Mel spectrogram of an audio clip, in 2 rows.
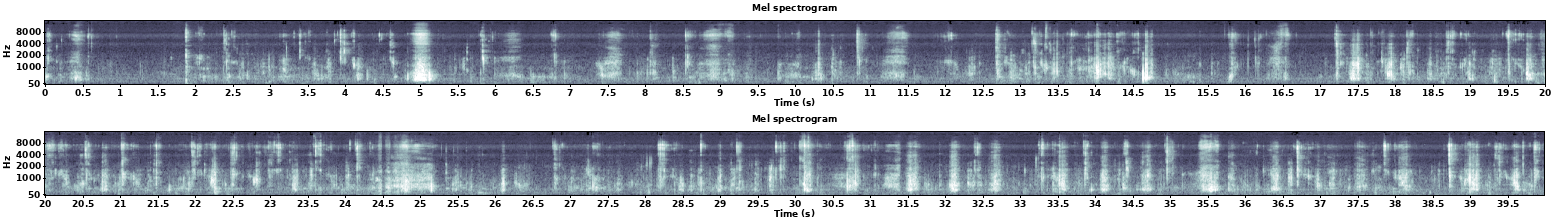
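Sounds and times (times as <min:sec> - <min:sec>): wet chewing and smacking: 0:17.2 - 0:24.5, 0:25.3 - 0:35.2, 0:35.8 - 0:39.9.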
